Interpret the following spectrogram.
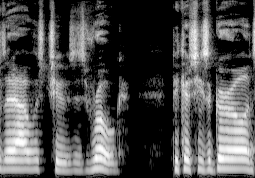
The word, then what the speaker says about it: Rogue: But honestly, dude, the girl's name is not Rogu or Ragu. No, he said Rogu. It's Rogue.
